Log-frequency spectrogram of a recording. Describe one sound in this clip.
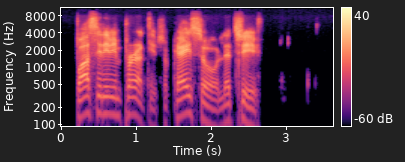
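A man speaks calmly into a close microphone, as on an online call.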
